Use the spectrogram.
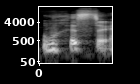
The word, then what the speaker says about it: Worcester: Worcester is the one that's going to throw you. Worcester. How do you spell that again?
